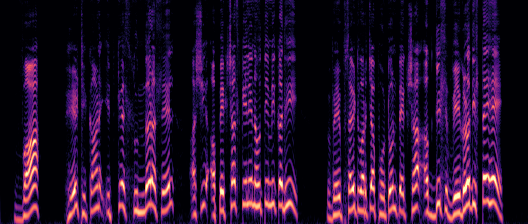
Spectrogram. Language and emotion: Marathi, surprised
